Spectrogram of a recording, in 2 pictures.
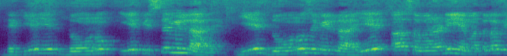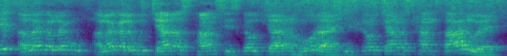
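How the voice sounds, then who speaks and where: Male teacher, high voice, quizzing students; distant, roomy classroom recording. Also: normal speed, few pauses, mellow. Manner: checks understanding with repeated "theek hai na?". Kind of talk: classroom lecture on Hindi grammar. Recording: echoey room, distant mic.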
